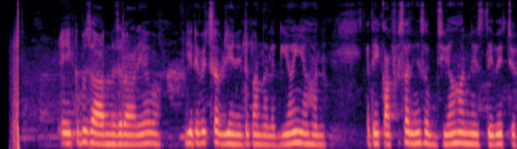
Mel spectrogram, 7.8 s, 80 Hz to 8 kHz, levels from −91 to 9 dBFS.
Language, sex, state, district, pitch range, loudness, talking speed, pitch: Punjabi, female, Punjab, Kapurthala, 185-200 Hz, -16 LUFS, 160 wpm, 190 Hz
